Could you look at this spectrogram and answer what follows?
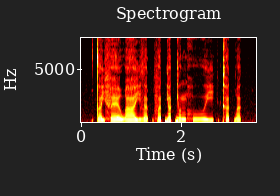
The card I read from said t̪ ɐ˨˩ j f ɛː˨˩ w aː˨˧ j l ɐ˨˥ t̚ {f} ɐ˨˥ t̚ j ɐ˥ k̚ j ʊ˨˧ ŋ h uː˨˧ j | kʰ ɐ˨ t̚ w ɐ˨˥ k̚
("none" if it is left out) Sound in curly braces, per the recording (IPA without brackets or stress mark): f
